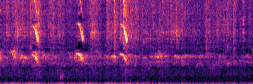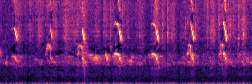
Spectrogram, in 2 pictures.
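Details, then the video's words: Soft peeps from a baby chick, high and brief, repeated in irregular bursts of two or three notes against a constant low-pitched hum. "Soft Baby Chick Chirping"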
